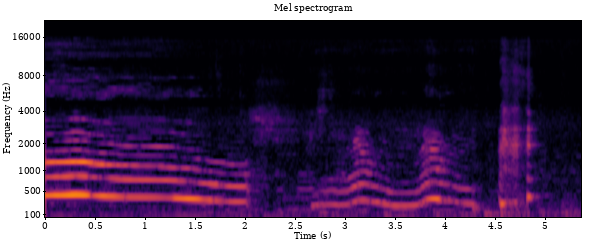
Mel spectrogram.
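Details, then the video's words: Husky/Malamute singing to TV adverts indoors: a long falling howl, then two shorter arched, wavering howls, ending with a brief noisy burst. "Husky/Malamute Refuses to Stop Singing"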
